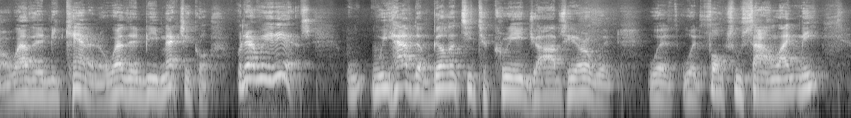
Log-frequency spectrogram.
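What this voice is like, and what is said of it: Thick Cajun accent. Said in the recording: “it's a pretty thick Cajun accent”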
